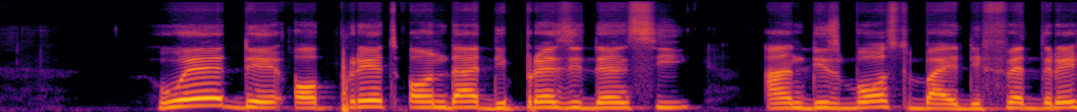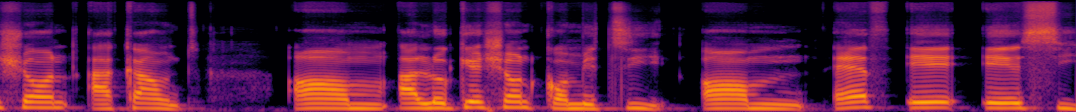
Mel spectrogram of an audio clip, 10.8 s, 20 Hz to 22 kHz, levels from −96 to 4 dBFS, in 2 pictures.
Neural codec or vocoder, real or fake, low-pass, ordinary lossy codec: autoencoder, 48 kHz, 128 numbers a frame, DAC-VAE, trained on Japanese speech; fake; none; none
